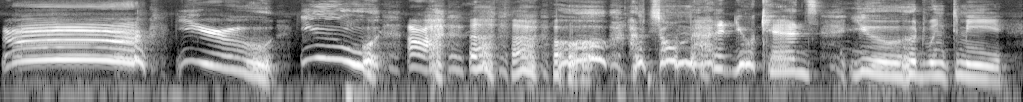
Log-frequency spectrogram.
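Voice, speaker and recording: A woman voicing a gruff, loud male pirate captain who growls his words in a bedtime story. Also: fairly high pitch, expressive, slow pace, pitched above the performer's own voice, heavily acted. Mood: furious.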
